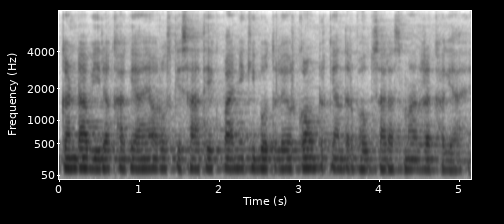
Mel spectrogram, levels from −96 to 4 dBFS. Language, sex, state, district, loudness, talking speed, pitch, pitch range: Hindi, male, Himachal Pradesh, Shimla, -18 LUFS, 255 wpm, 130 Hz, 125-130 Hz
